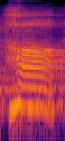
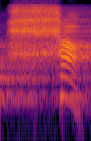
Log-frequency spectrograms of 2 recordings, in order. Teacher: جو ہا ہے اس میں ہم سانس اندر کی جانب لے کے جائیں گے، آپ کے حلق پر زور پڑتا ہوا آپ کو محسوس ہوگا، وہاں وائبریشن ہوں گی ہا۔ اور جب دوسرا آپ نکالیں گے وہ ہوگا ہا، اس میں واضح طور پر سانس باہر آتا ہے، ٹھیک ہے۔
